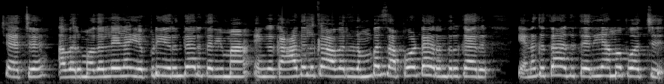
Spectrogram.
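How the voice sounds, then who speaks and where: A woman's voice: very high voice, little pitch movement, fast talker, fairly bright tone. A woman voicing a heartbroken young woman in a cartoon, sulky and tearful. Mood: sorrowful.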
